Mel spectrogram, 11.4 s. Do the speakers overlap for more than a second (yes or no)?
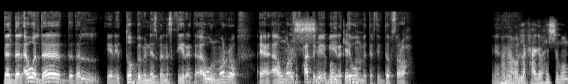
yes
